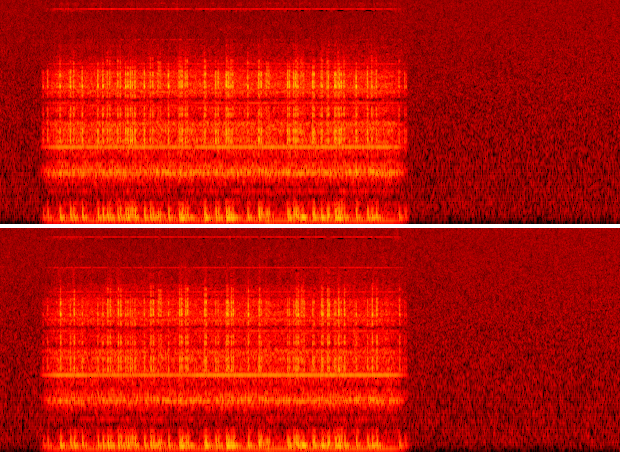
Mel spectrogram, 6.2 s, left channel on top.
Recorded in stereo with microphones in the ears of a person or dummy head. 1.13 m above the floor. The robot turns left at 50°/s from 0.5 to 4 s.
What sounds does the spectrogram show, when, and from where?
Only background noise.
